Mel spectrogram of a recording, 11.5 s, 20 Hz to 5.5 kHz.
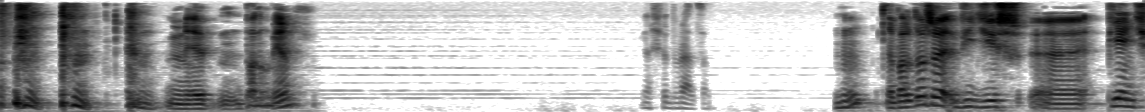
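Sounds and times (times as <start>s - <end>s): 
person loudly clearing throat in rough gravelly bursts: 0.0s - 1.7s
speech: 0.3s - 1.0s, 1.7s - 3.1s, 6.6s - 7.2s, 8.4s - 11.4s.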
